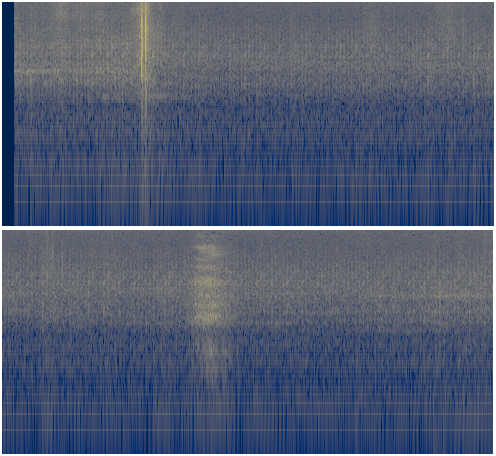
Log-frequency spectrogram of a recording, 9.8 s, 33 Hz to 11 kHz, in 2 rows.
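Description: Off-road 4x4 Land Rover Discovery engine running low and steady as it creeps down a slope. A sharp click comes about a second and a half in, and a short rush of noise about seven seconds in.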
